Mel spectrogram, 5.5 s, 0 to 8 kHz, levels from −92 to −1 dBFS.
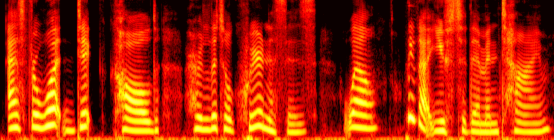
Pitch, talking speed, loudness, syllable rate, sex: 235 Hz, 160 wpm, -19 LUFS, 4.6 syllables/s, female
